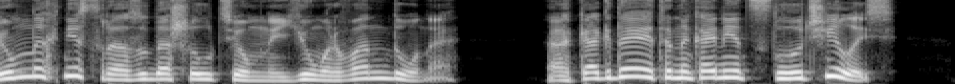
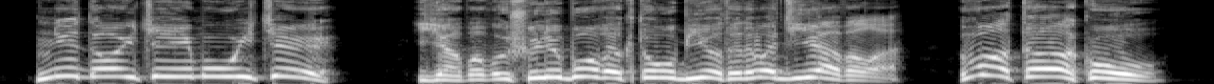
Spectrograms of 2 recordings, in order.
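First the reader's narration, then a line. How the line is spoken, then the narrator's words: Yelling. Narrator (Russian): заорал Джи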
